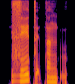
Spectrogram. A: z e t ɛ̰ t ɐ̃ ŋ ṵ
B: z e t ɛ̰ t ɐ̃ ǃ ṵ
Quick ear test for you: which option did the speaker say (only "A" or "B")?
A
